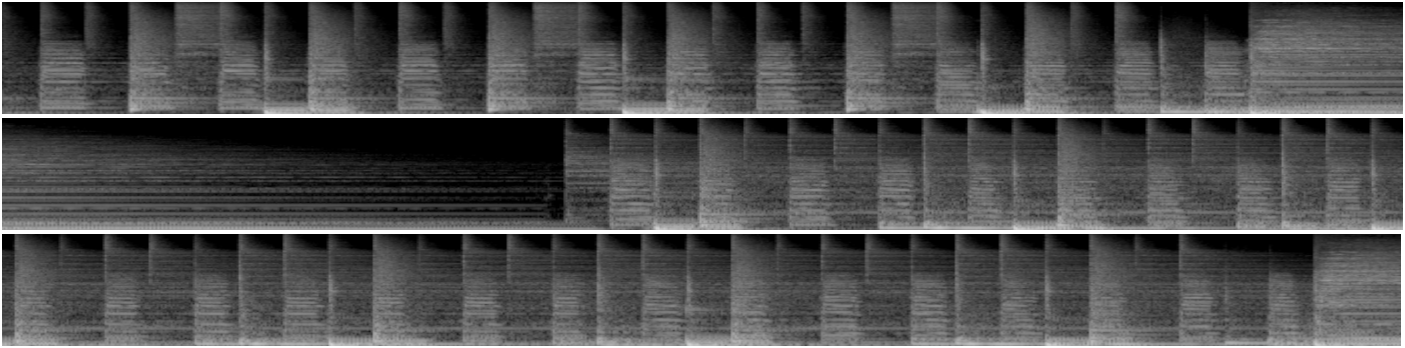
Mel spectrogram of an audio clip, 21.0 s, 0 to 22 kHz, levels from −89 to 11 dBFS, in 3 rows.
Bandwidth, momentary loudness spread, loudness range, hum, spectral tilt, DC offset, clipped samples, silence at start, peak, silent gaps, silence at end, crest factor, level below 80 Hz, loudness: over 20 kHz; 12 LU; 4 LU; none; -5 dB/octave; under 0.1%; under 0.1%; 0 s; -2 dBFS; none; 0 s; 20 dB; -26 dBFS; -25 LUFS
